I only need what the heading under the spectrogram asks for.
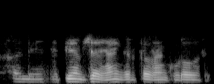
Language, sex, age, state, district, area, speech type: Kannada, male, 45-60, Karnataka, Bagalkot, rural, conversation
